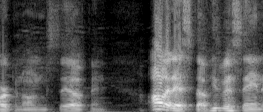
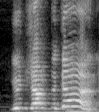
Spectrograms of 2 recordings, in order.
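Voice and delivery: much higher-pitched mock exasperation; exasperated retort; 3 dB louder than usual. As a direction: retell the scolding in a high, insistent voice. Retold argument with customer.

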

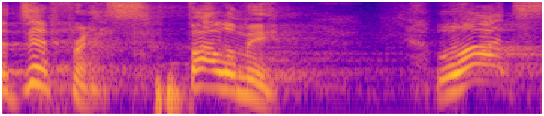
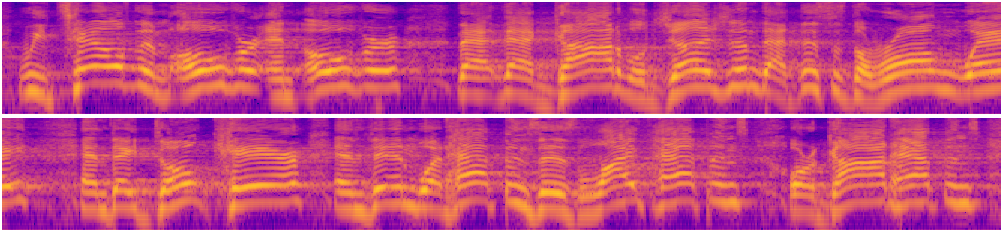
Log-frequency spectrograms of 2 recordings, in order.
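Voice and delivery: ordinary talk, nothing marked

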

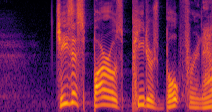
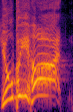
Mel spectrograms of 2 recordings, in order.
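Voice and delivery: high, loud, exasperated comeback; emphatic shout; 6 dB louder than usual. Acted. Teacher answering a what-if, high emphatic shout. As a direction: fire the answer back at full voice.

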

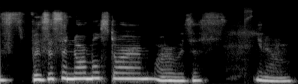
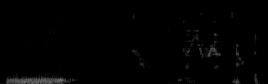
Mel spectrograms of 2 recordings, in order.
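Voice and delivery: whisper; 28 dB quieter, faster than usual. Acted. Aside to other player character.

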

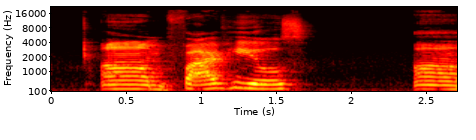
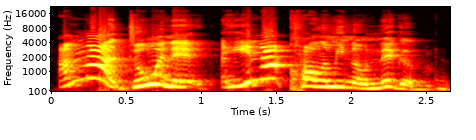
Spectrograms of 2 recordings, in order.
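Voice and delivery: louder, higher protest; loud refusal; 4 semitones higher, 9 dB louder than usual. Real, not acted. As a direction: refuse loudly, outraged.

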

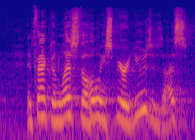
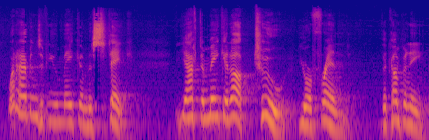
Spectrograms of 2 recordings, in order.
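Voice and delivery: ordinary talk

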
